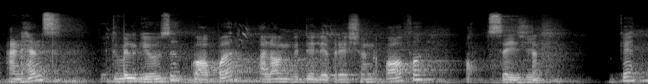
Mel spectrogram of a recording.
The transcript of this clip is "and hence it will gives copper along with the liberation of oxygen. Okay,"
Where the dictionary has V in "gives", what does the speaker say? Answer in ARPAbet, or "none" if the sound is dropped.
none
